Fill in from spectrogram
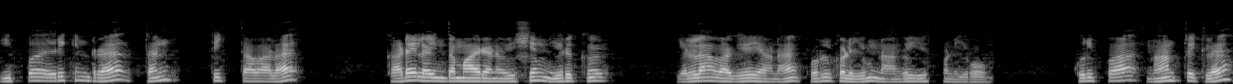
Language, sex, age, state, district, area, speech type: Tamil, male, 30-45, Tamil Nadu, Viluppuram, rural, spontaneous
